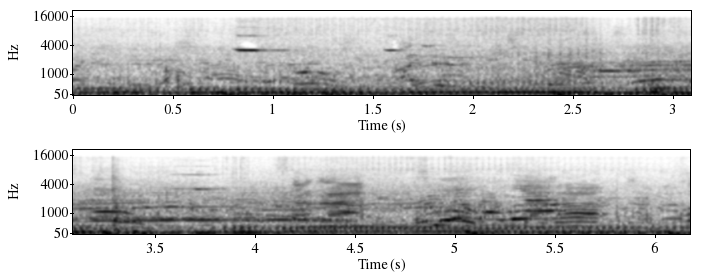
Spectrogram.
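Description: Car and motorcycle engines running at low speed, with people's voices calling over them.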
